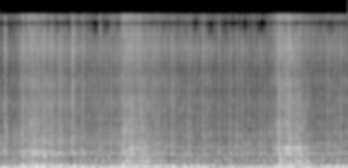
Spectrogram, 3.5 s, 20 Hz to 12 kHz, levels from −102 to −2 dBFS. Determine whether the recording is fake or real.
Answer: fake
